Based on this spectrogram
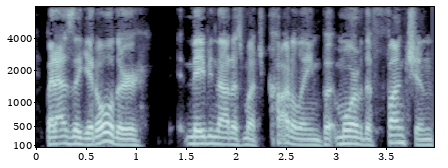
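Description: In a dry, close sound with no echo, a man with an ordinary speaking voice and medium pitch talks at a fairly quick pace. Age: 30s. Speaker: parenting podcast host, father of twins. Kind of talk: casual chat.

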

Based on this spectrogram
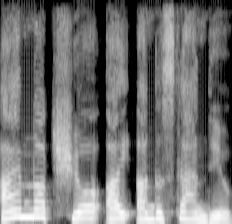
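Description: Someone puts on a character voice, pitched fairly high and delivered at a fairly slow pace. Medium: read story.

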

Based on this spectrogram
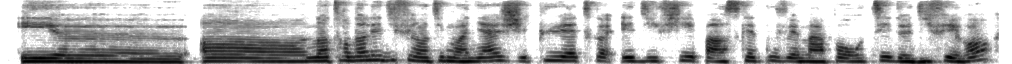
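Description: With a plain, everyday voice, a woman speaks at a fairly slow pace and fairly low pitch, her intonation fairly even and the sound dry and close with no echo. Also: hardly any pauses. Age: 40s. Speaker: coaching client giving testimony. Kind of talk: testimony.

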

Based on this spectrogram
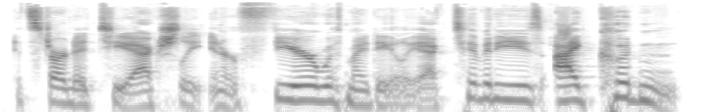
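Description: Vocal fry comes through in a dry, close sound with no echo, on a very clean recording with a silent background. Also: woman. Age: 40s. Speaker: yoga teacher and strength coach. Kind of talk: casual interview.

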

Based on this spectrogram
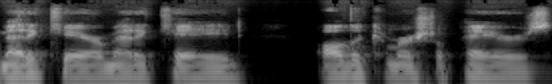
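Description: In an American accent, a man talks at a fairly quick pace in an ordinary speaking voice of medium pitch, with a dry, close sound and no echo. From Florida, Fort Myers. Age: 40s. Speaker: hospital finance executive. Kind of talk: interview.

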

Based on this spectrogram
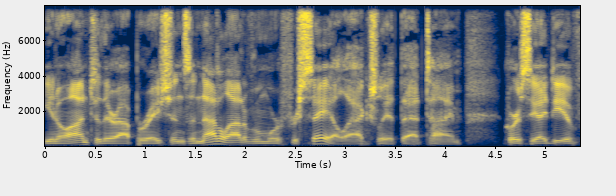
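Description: A man with a very deep, low pitch and an Upper Midwest accent, fairly quick in pace, with ordinary pitch variation and a very clean recording over a silent background. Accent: Upper Midwest (Minnesota). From US Midwest, Minnesota lakes area. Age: 60s. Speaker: former boat dealership owner. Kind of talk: podcast interview. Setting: studio.

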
